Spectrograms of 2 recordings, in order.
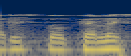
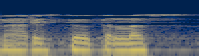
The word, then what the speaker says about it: Aristoteles: Bacanya Aristoteles ya, bukan Aristoteles. Ya.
